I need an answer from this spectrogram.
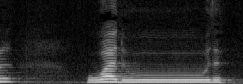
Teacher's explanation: دال ہے، حروف قلقلہ یہاں پہ قلقلہ ادا کریں گے کیونکہ یہاں پہ ہم وقف کر رہے ہیں اور پیش ختم ہو جائے گا، پیش کی جگہ پہ جزم آ جائے گا۔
